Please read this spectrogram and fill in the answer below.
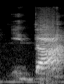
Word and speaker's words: the: THE দি তখনই উচ্চারণ হবে যখন বাউলের পূর্বে বসবে।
